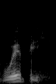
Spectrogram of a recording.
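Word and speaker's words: Whidbey: It's called Whippy. Oh, Whippy. Okay. Oh, I love the way you pronounce it.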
